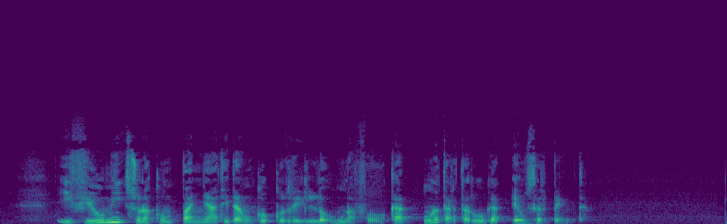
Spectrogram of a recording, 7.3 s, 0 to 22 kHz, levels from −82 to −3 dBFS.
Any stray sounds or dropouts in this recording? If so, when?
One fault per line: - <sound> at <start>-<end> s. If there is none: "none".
none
